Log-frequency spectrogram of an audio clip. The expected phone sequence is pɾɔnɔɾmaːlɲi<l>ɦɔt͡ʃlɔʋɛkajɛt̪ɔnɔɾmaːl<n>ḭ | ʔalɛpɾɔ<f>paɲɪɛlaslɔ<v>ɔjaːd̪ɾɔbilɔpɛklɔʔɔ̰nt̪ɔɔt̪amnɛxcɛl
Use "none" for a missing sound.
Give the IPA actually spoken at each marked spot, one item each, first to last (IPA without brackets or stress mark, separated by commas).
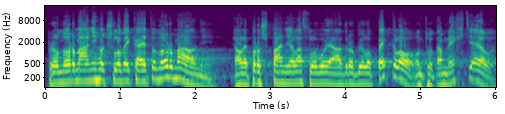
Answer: none, ɲ, ʃ, ʋ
